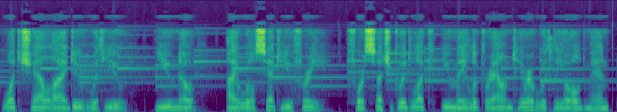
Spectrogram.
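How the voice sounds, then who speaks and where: A man doing a cold monotonous alien governor. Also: very deep voice, slow pace, soft background music, voice pushed down. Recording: dull lo-fi with hiss.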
